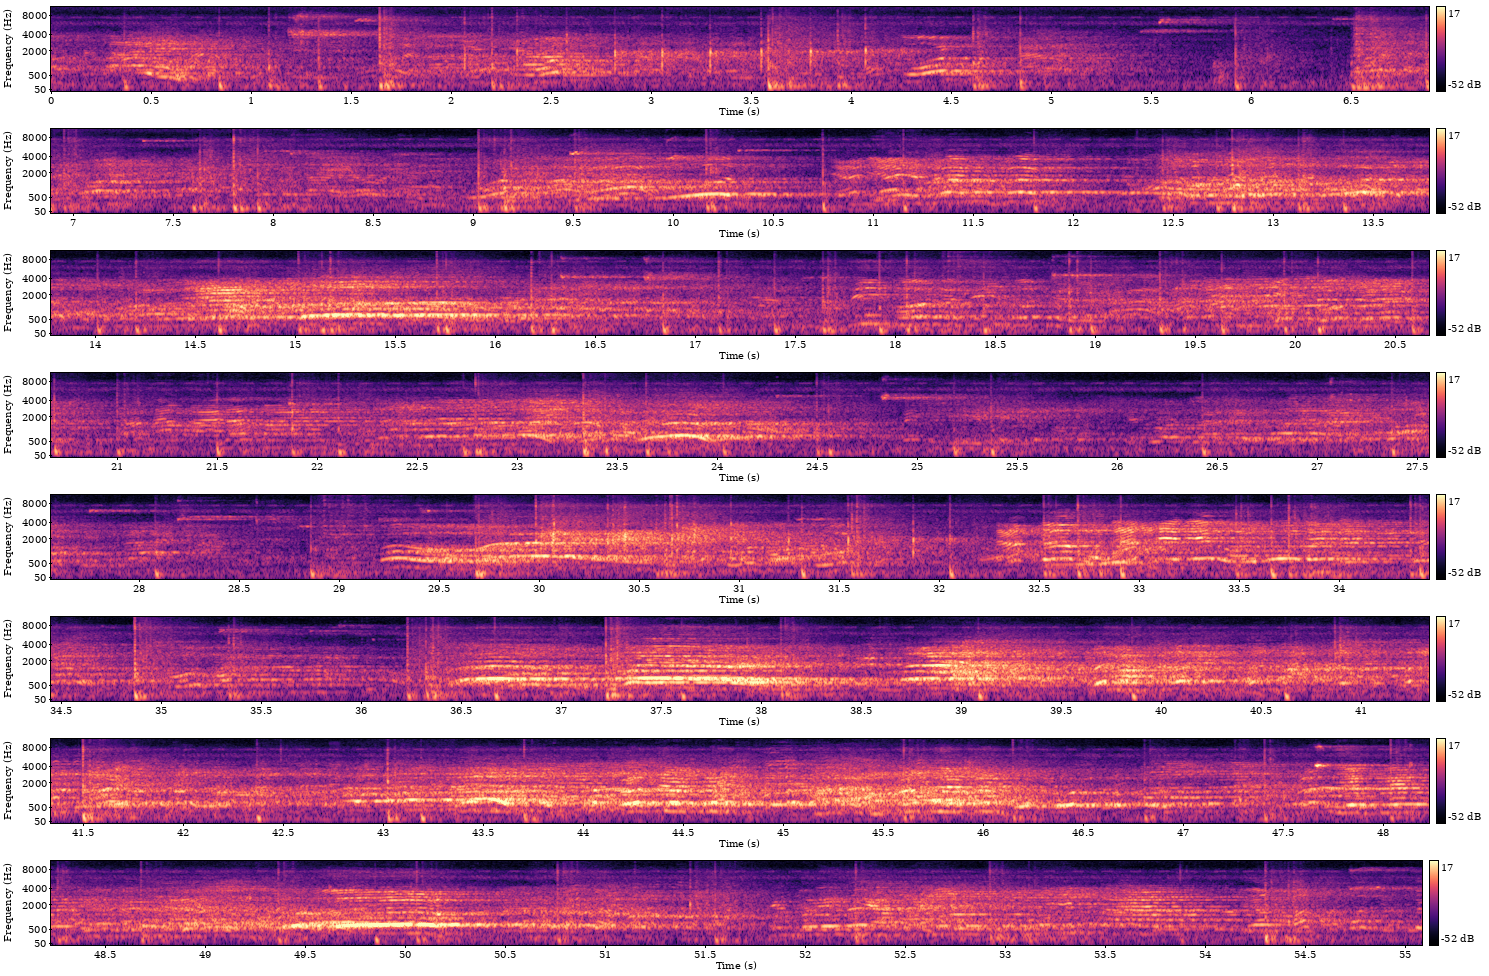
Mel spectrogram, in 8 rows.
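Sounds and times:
basketball bouncing on hard court: 3.6 - 3.9, 5.9 - 8.1, 36.2 - 36.4
players shouting: 8.1 - 25.4, 29.2 - 55.0.

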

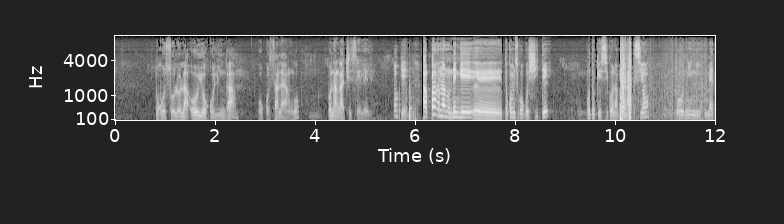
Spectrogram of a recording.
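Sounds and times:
man speaking: 0.8 - 12.0.

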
